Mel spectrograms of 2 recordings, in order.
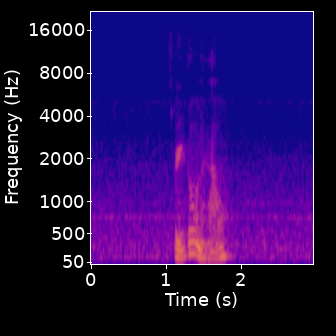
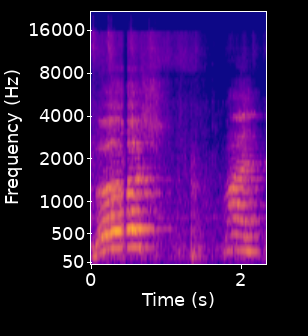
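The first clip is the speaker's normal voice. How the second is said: high, carrying dog call; high-pitched summons; 11 semitones higher, much slower than usual. Real, not acted. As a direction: call them in with a high, stretched voice. Calling dogs in.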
